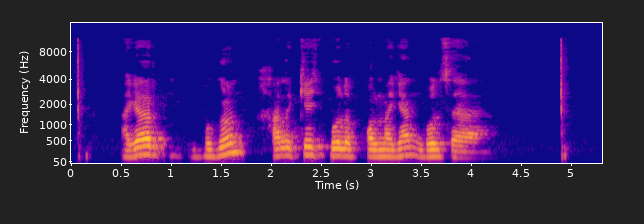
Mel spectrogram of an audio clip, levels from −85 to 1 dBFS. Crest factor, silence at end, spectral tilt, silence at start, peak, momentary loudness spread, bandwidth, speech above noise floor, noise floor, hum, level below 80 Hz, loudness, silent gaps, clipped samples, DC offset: 20 dB; 0.4 s; -7 dB/octave; 0.5 s; -4 dBFS; 20 LU; 11.5 kHz; 58 dB; -80 dBFS; none; -72 dBFS; -23 LUFS; none; under 0.1%; under 0.1%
